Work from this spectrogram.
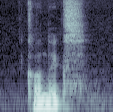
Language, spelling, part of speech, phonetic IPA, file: Polish, kodeks, noun, [ˈkɔdɛks], LL-Q809 (pol)-kodeks.wav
